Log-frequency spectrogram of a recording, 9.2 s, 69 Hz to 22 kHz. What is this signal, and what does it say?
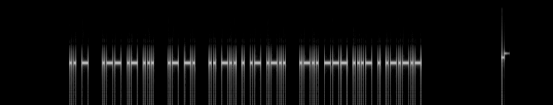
Morse code, heard as a keyed tone, about 34 wpm, 700 Hz. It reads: IT WAS AN IDEAL LOVE.
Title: Sentences from Top 1400 Words 35wpm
